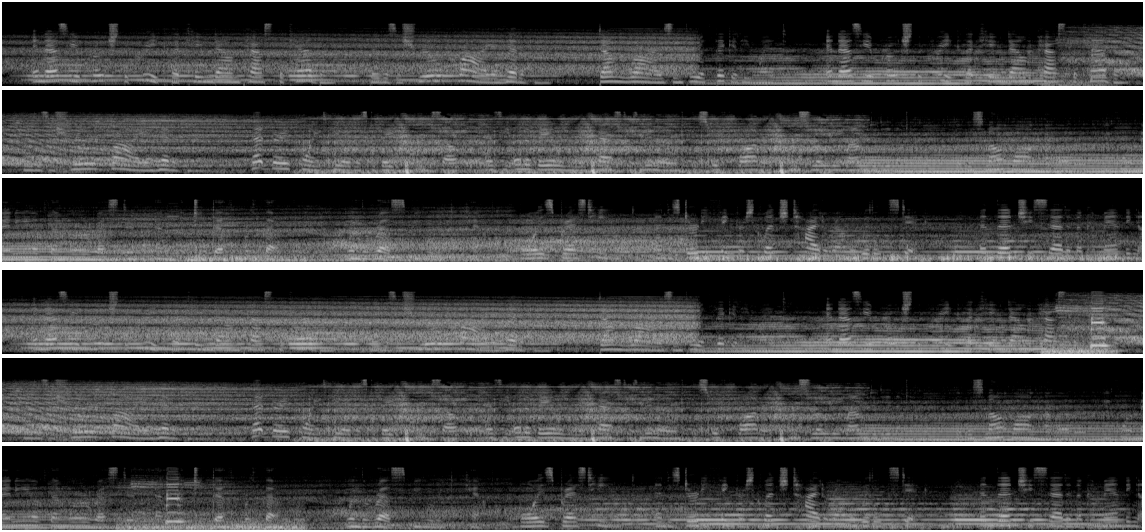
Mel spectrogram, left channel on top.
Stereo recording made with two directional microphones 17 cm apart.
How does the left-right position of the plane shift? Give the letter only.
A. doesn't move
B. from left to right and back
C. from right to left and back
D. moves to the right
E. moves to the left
E.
